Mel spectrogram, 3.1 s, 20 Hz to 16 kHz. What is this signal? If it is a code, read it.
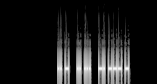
Morse code, heard as a keyed tone, about 50 wpm, 700 Hz. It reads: IT IS NOT
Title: Sets of 3 Words 50wpm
